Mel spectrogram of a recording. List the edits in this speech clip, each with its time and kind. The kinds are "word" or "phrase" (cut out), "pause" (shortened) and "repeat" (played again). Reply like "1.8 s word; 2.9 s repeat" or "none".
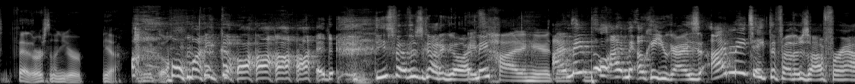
0.9 s pause

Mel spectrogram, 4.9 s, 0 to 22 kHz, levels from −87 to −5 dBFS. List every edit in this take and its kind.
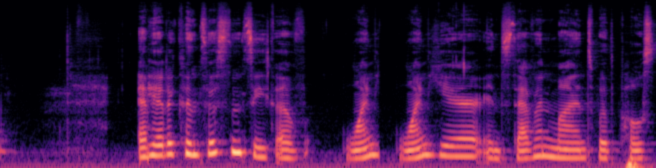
1.1 s word; 2.0 s word; 2.8 s repeat

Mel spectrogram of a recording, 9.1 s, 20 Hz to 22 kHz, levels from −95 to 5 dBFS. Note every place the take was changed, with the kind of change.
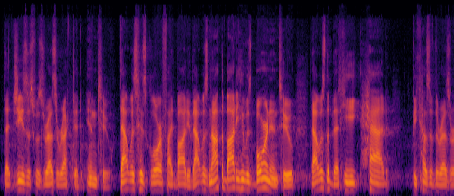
2.3 s pause; 6.6 s word

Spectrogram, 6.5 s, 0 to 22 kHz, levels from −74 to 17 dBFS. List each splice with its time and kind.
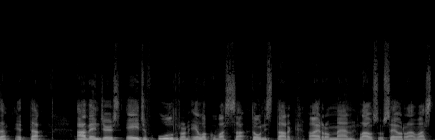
none

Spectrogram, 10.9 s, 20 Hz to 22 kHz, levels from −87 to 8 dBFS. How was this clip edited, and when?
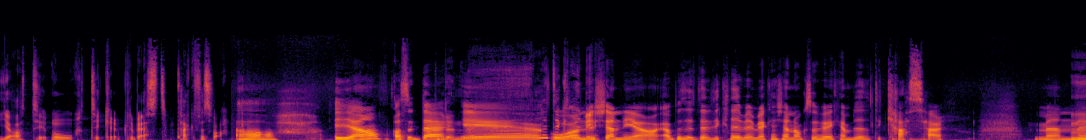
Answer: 1.7 s pause; 2.3 s pause

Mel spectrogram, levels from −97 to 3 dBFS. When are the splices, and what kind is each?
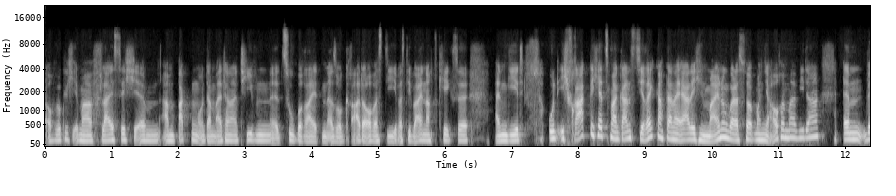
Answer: none

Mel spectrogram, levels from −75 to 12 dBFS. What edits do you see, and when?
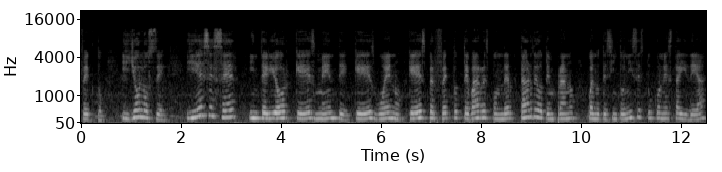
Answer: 3.3 s pause; 6.5 s pause; 8.7 s pause

